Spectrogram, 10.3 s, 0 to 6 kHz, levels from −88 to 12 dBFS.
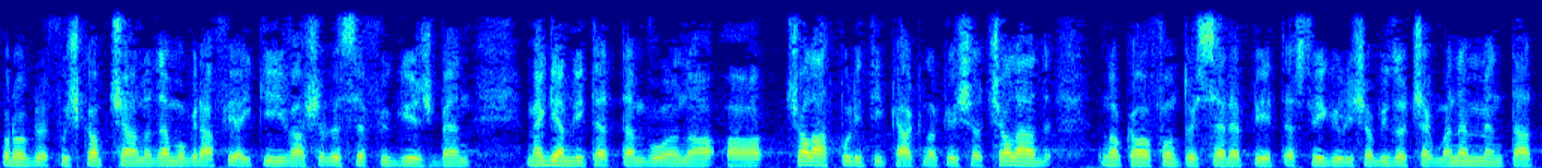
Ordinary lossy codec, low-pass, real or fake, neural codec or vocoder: Opus, 64 kbps; 5.4 kHz; real; none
